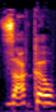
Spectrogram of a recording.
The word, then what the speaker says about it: Zocco: barb barb zocco yeah she's like zocco rhymes with taco that's right i loved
